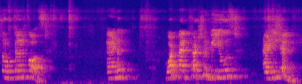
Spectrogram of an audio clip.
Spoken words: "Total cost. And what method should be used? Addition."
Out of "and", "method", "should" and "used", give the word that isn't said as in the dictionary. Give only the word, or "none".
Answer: method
